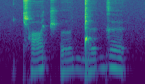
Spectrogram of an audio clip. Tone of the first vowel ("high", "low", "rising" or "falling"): rising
